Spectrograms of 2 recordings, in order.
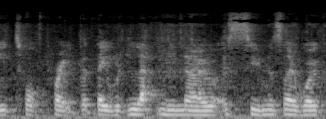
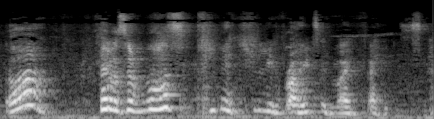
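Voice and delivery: sudden high startled laugh, right in her face; jolted, laughing as a wasp buzzes past; real fright at a wasp, laughing it off; 8 semitones higher, 6 dB louder than usual. Real, not acted.

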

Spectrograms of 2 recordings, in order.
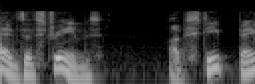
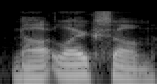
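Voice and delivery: very slow, low, sulky voice; glum donkey; 4 semitones lower, much slower than usual. Acted. Eeyore hints at others who let him down, slow and glum. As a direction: mutter it like a hurt old donkey.

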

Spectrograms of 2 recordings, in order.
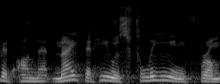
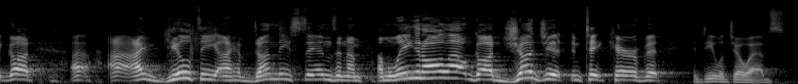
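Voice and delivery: a higher, louder prayer, building as it goes; pleading confession; 4 semitones higher, 4 dB louder than usual. Acted. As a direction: cry out your guilt to God. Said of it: "You need to say".

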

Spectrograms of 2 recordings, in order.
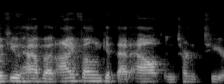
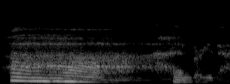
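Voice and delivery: audible sigh, then a whispered exhale; slow deep breaths; 5 dB quieter than usual. Shown as a demonstration. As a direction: guide a big breath, softly. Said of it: "A much bigger breath".

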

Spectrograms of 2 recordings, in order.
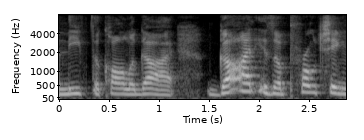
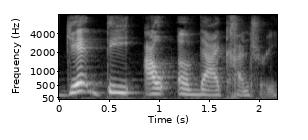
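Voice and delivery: a slow, weighty divine command, leaning on GET; emphatic command; 5 dB louder, slower than usual. Acted. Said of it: "with some level of emphasis".

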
